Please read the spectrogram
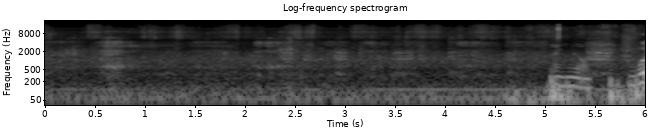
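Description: Quiet outdoor background with a steady low rumble and a few faint soft sounds; a woman's voice starts near the end.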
